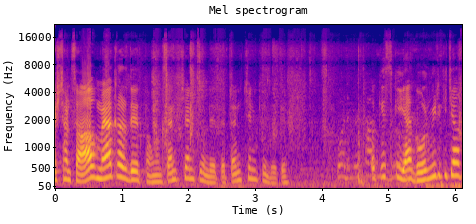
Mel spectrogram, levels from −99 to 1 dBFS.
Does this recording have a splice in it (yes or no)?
no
